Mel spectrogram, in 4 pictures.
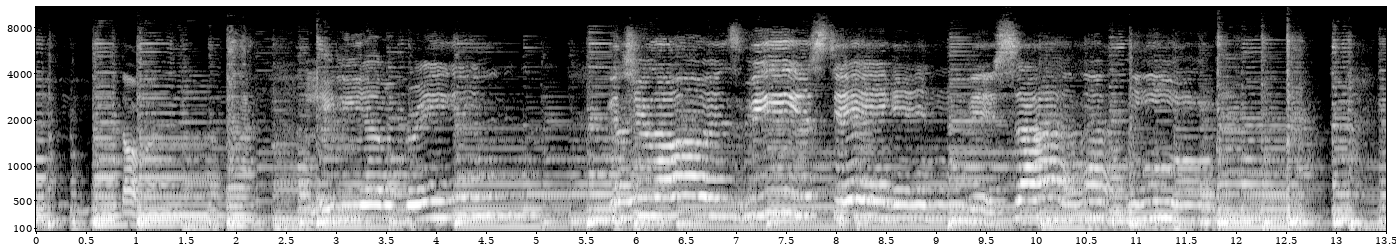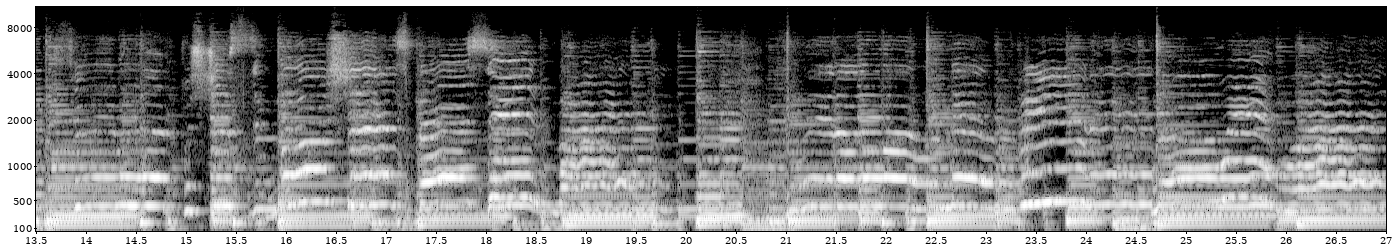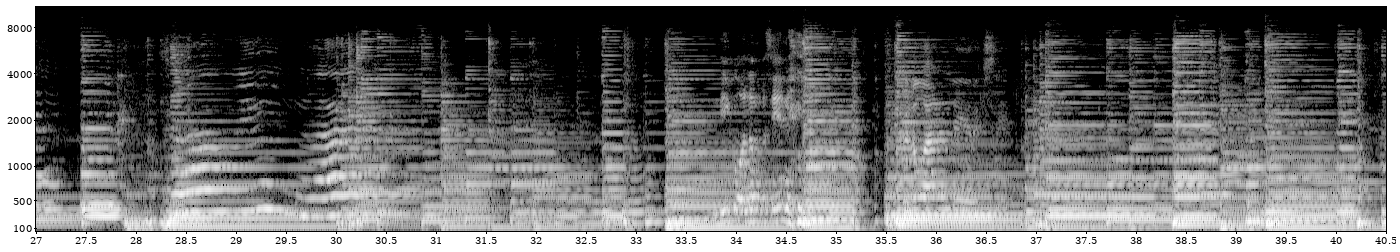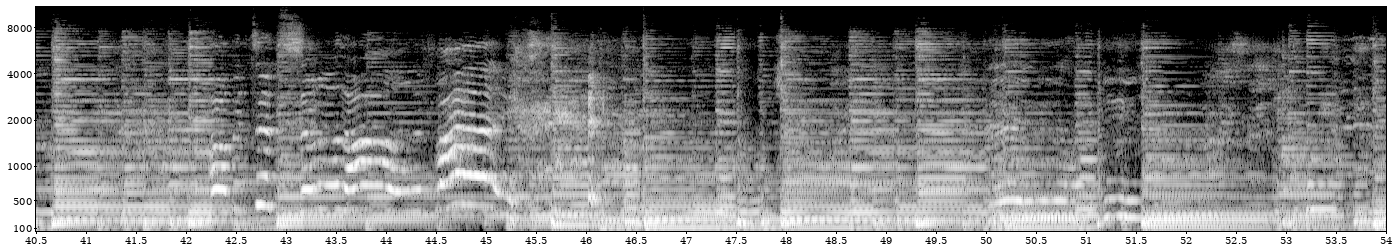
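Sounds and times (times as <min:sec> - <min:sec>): acoustic guitar strummed: 0:00.0 - 0:54.0
man singing wordless runs: 0:05.7 - 0:11.9, 0:13.3 - 0:19.8.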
